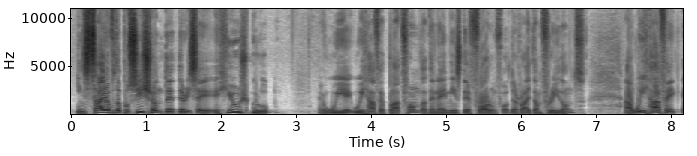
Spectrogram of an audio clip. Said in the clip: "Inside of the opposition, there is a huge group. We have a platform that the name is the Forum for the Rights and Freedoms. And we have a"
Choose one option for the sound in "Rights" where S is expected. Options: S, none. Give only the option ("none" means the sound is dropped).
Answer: none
